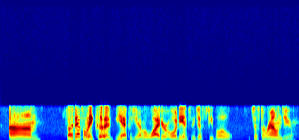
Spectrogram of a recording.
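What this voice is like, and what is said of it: New York accent. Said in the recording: “She's so proper when she says audience ... That New York accent.”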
